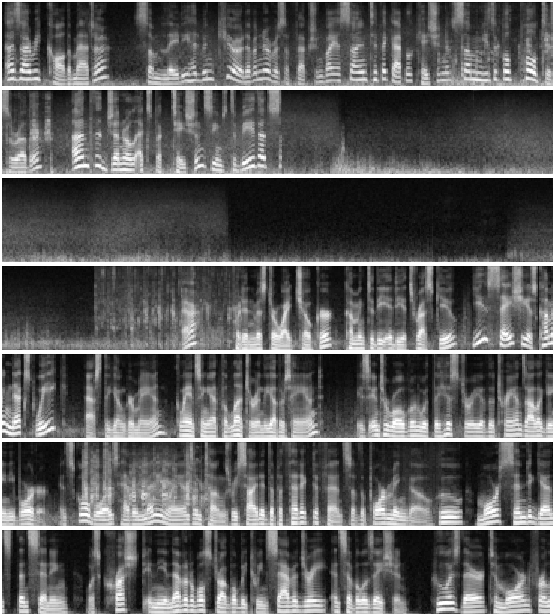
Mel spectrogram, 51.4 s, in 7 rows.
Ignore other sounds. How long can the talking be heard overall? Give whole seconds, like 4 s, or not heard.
38 s.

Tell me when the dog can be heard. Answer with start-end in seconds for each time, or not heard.
not heard.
